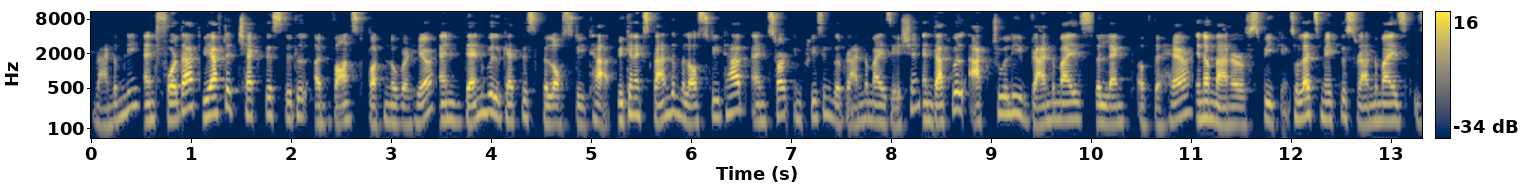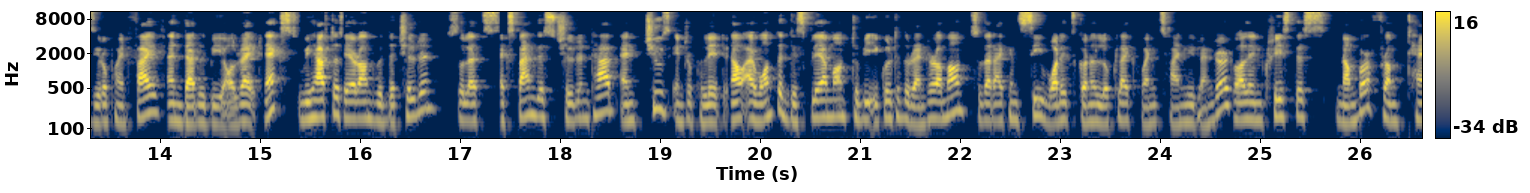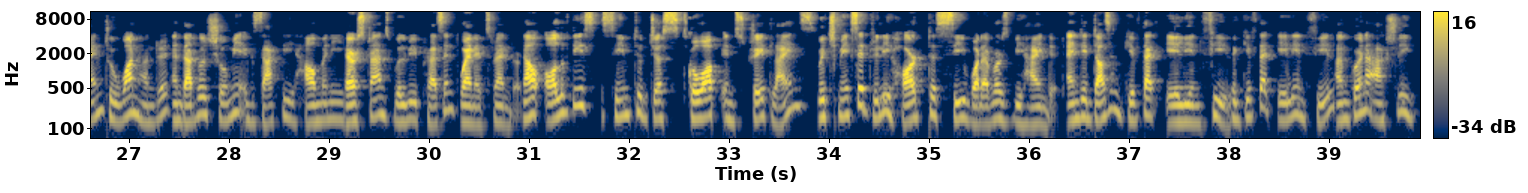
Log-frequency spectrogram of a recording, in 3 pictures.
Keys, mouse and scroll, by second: 2.4-5.0 drag, 5.3 click, 5.9-6.6 scroll down 2, 6.9-9.8 drag, 10.2 middle click, 11.9-14.0 drag, 15.0 scroll down 4, 17.4-18.2 drag, 18.4-18.9 scroll down 3, 19.0 click, 25.3-27.4 drag, 27.3 0, 34.1-35.8 middle drag, 39.0 click, 39.0-39.5 scroll down 3.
